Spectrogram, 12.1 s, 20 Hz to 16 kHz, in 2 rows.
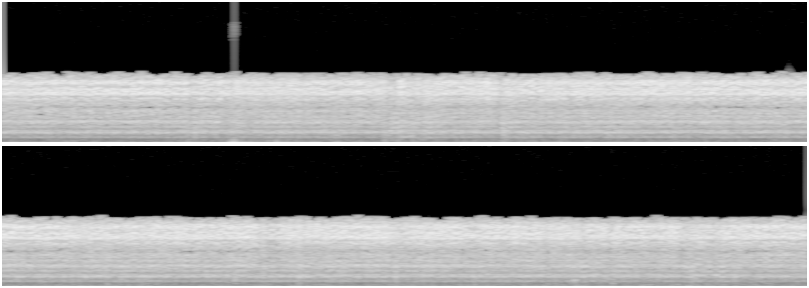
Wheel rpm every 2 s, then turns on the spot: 160, 160, 160, 160, 160, 170.
none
